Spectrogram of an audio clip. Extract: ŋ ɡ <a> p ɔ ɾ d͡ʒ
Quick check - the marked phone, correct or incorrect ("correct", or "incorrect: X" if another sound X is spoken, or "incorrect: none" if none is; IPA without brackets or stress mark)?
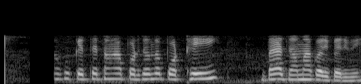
correct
